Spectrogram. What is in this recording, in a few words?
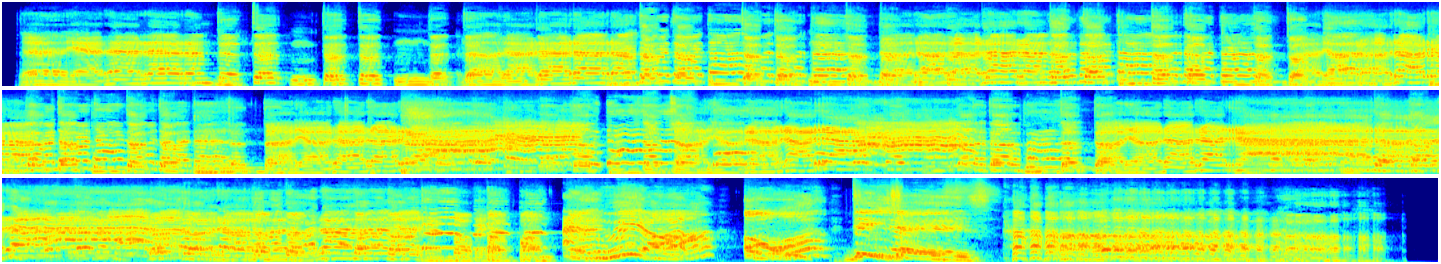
Jingle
